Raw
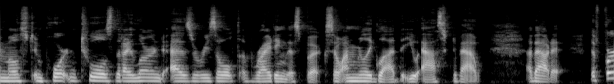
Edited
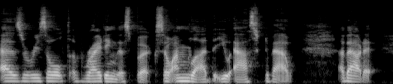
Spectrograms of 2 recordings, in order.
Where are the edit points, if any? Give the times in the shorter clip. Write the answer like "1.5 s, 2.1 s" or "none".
1.9 s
